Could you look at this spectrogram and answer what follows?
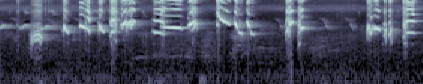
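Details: High Javan white-eye song for reviving a bird that has stopped singing: quick chattering chirps mixed with thin sliding whistles, delivered in clustered bursts with short gaps between them.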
